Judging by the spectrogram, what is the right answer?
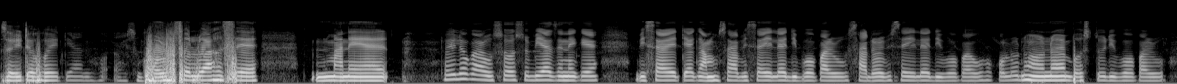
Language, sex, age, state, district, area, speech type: Assamese, female, 30-45, Assam, Dibrugarh, rural, spontaneous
